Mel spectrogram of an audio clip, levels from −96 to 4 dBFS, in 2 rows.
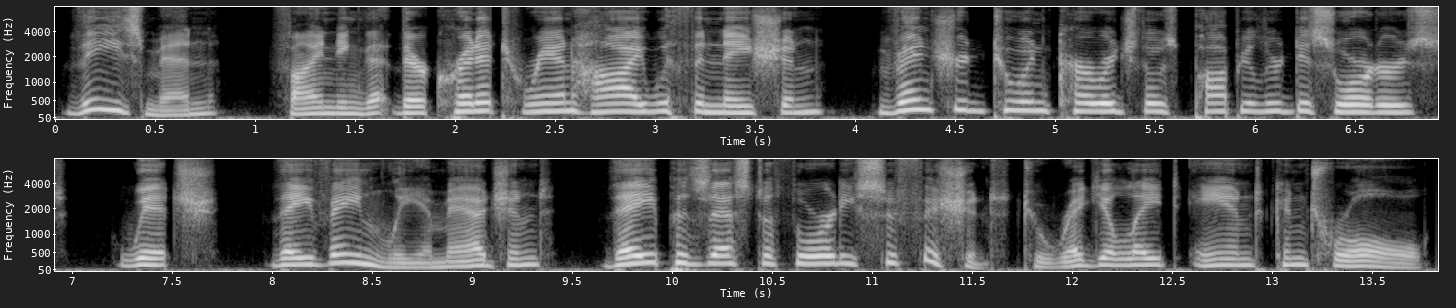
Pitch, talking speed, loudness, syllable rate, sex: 180 Hz, 125 wpm, -18 LUFS, 4.7 syllables/s, male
